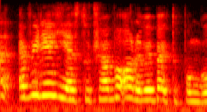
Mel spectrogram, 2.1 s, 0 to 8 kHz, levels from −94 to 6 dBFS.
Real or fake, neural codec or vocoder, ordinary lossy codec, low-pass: real; none; none; 7.2 kHz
